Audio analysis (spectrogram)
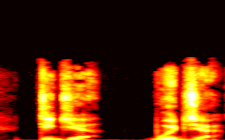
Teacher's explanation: Did you and would you? Yeah, they both get that J sound.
